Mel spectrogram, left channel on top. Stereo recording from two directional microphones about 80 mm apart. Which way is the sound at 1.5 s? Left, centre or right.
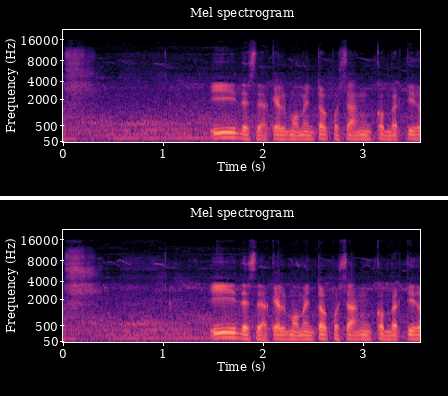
Centre.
